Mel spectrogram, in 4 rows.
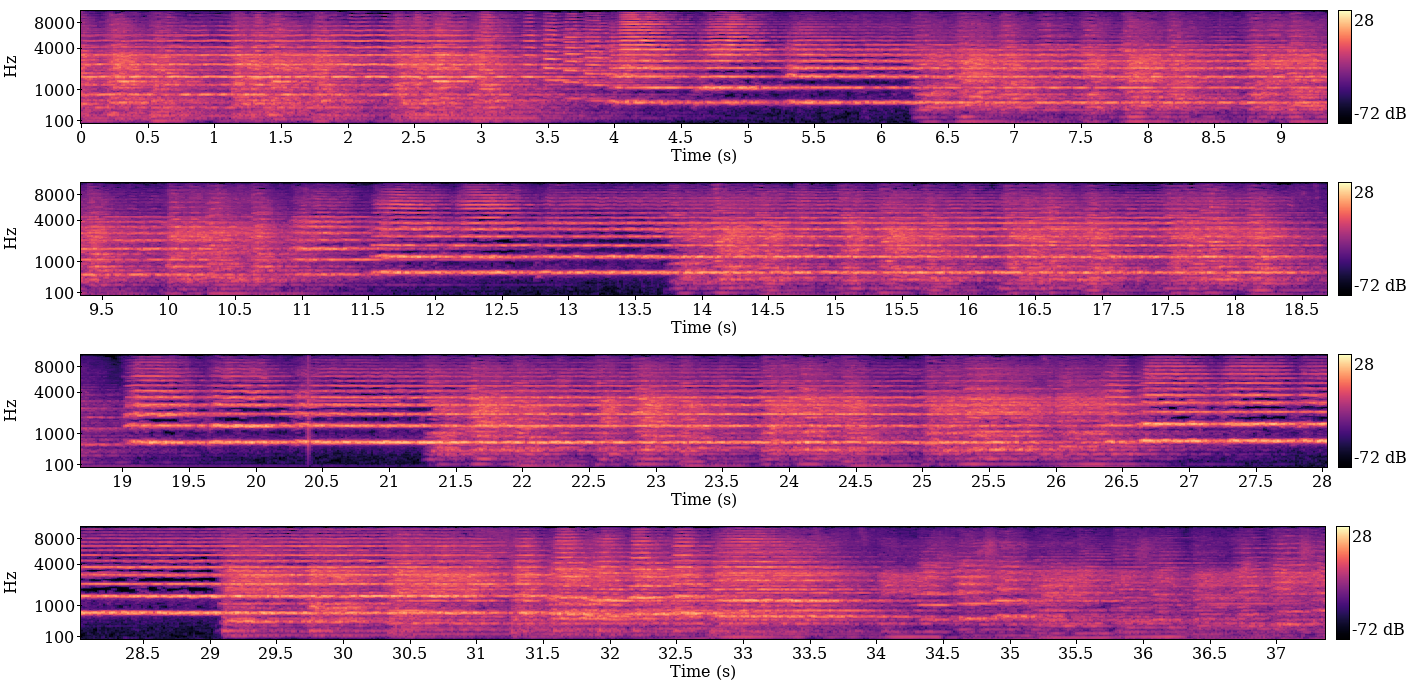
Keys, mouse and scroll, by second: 3.6-4.2 typing, 7.8 click, 8.5-16.9 middle drag, 19.9-20.5 typing, 23.0 click, 24.2-28.1 middle drag, 28.2 scroll up 1, 29.7 s, 31.5 x, 37.2 click.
